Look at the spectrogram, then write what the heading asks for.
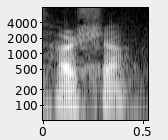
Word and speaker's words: Harsha: who am I uh my name is Hara you pronounce it as Hera uh is my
